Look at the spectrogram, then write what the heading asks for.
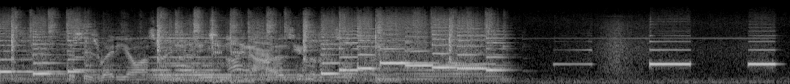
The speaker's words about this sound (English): Here's an audio clip of Radio Fiji 3 on 104 FM recorded in 1993, when they were taking the top of the hour time signal from Radio Australia. If you listen carefully, you can just hear the Radio Australia ID.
